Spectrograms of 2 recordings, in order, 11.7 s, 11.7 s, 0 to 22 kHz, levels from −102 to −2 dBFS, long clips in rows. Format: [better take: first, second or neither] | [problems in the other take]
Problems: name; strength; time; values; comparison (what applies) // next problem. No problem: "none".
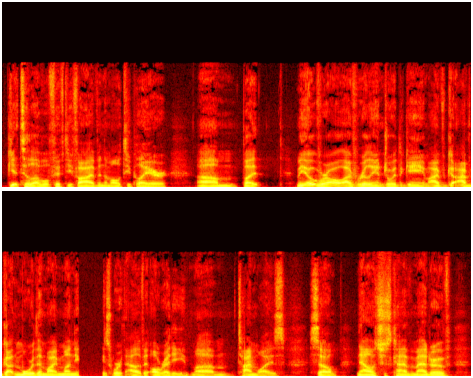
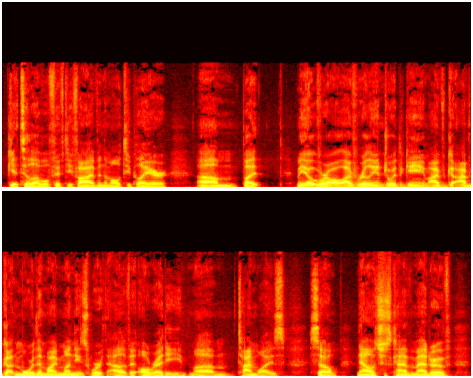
second | audio freezing; at 7 s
